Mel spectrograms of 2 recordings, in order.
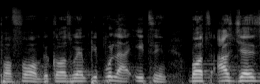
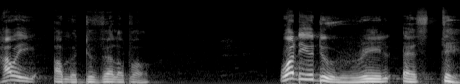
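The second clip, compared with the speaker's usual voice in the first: heavy, thick, slow, deliberate, raised moneyed voice; 5 semitones lower, 6 dB louder than usual. Acting out a rich man talking, thick rich-man voice. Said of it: "people that have money, their voice is very thick".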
